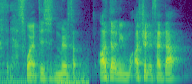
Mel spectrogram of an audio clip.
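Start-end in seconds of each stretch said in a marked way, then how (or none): 0.1-1.2 dread-filled whisper under the breath; hushed nervous whisper. Real, not acted. Sighs before a dreaded pull.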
